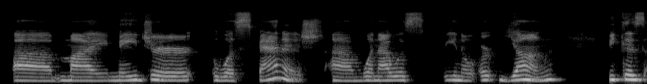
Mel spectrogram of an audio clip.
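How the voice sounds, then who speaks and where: In an American accent, a woman with a medium pitch speaks with fairly even intonation and a somewhat breathy voice. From Guatemala and South Texas (Rio Grande Valley). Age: 50s. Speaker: seminary dean and speaker. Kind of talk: talk in a speaker series.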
